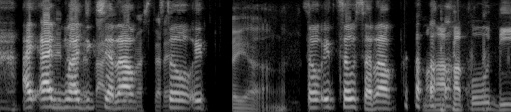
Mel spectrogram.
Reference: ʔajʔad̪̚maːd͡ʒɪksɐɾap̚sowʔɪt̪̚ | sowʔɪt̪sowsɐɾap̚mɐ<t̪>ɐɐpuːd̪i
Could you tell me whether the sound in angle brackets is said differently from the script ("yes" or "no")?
yes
